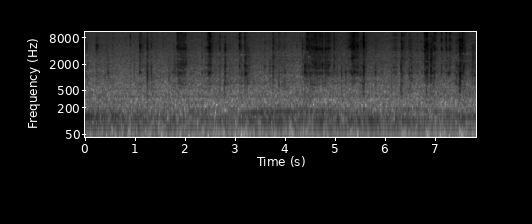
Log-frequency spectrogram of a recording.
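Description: A small flat L.A. Colors Nail Frill retail pack of press-on nails, with a cardboard backing and a clear plastic blister holding the nail tips, is held up and tapped and scratched with long acrylic nails. Quiet, quick, dry clicks and bright scratchy rustles come in irregular bursts over a low steady hum.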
